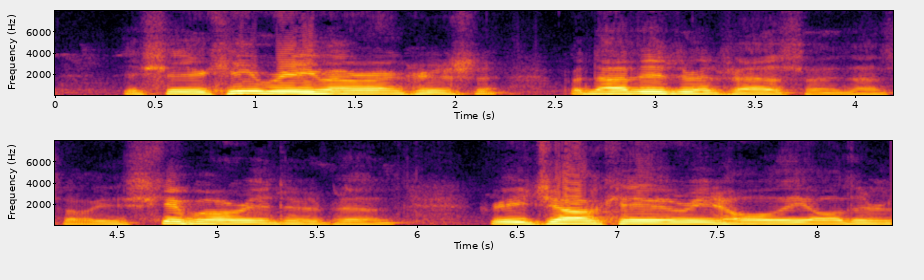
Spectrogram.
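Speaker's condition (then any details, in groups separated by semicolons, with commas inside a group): Deafness; asks audience whether heard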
